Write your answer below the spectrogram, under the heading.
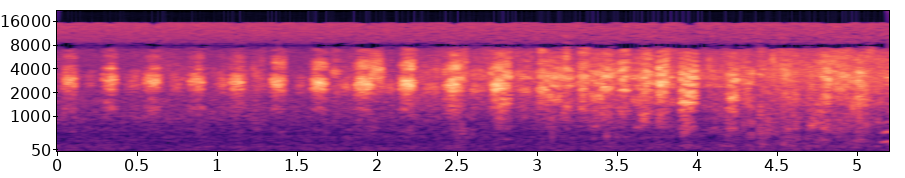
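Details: Close, loud rapid panting from a red Staffordshire Bull Terrier that tires from walking, harsh breathy pulses about three to four per second, steady throughout.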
